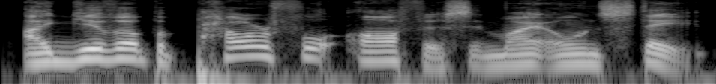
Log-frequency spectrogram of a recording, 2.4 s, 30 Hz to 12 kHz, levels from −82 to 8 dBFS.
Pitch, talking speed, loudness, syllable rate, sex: 145 Hz, 250 wpm, -19 LUFS, 6.8 syllables/s, male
